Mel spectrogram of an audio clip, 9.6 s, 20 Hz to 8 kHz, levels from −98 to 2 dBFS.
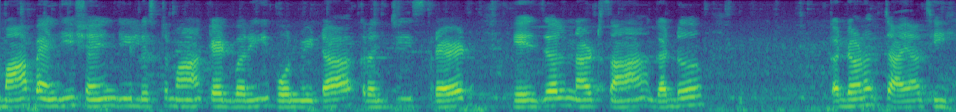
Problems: constant background noise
